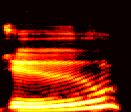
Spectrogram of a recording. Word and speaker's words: Dubiel: to be an interview with Kyle Dubiel. That's how we pronounce his name. I'll just put that there, Dubiel, so we can get that pronunciation correct, because a lot of people make that mistake with his name.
